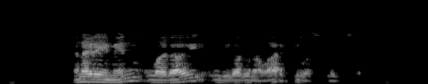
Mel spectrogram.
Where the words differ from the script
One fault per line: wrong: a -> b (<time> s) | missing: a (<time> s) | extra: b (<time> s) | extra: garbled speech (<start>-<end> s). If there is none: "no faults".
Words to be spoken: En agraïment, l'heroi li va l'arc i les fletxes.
extra: donar (2.5 s)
